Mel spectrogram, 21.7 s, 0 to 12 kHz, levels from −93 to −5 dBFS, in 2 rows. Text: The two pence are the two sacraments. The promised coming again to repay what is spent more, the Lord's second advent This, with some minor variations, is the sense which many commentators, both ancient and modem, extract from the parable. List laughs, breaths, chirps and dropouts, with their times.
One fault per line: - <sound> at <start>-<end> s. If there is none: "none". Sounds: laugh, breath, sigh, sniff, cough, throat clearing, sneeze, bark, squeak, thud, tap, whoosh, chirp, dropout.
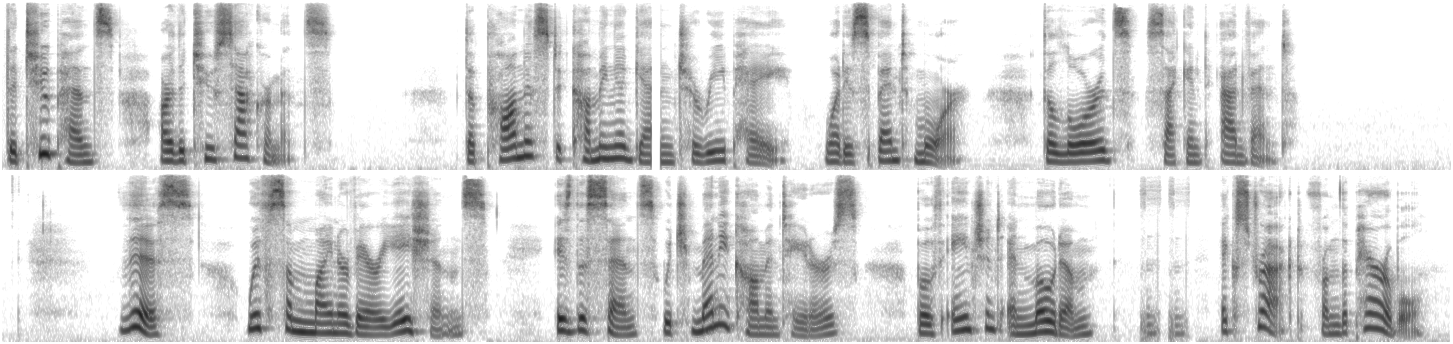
- dropout at 4.9-4.9 s
- laugh at 19.4-19.8 s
